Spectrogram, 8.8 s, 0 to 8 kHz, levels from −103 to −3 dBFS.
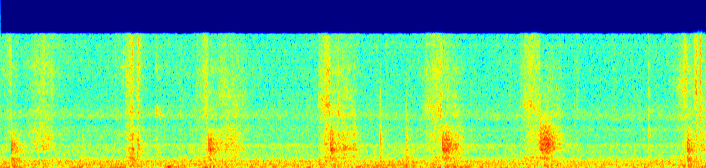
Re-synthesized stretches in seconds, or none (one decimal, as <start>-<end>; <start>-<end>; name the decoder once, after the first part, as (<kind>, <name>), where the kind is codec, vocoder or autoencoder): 0.0-8.8 (vocoder, WaveNeXt)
